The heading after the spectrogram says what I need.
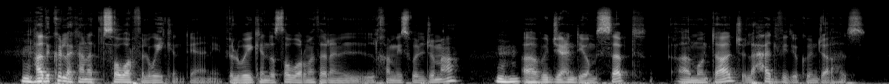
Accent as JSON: {"language": "Arabic", "region": "Eastern Province", "country": "Saudi Arabia", "said": "الحداق عندنا في الشرقية معناها صيد السمك."}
